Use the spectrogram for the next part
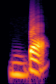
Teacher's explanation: দুই ঠোঁটের ভিত অংশ থেকে উচ্চারিত হয়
